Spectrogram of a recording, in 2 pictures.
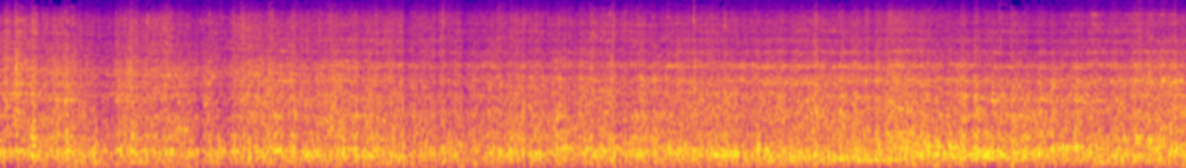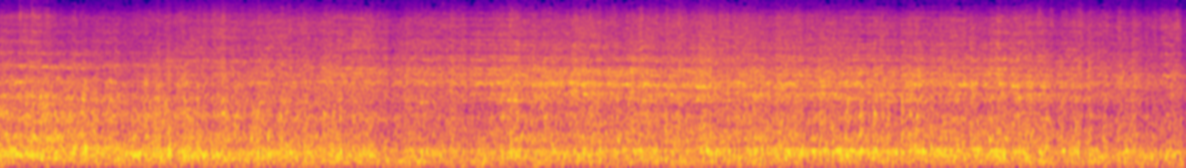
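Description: Freight wagons of a long container and steel train rolling past close by: a steady, loud noise of steel wheels running on the rails, unbroken throughout.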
